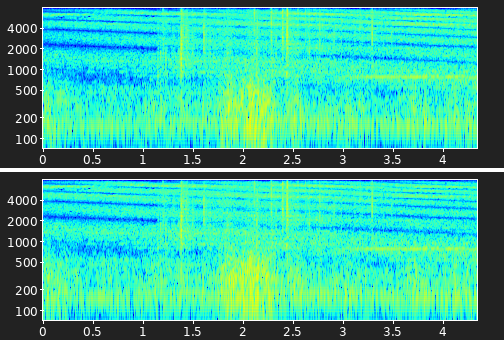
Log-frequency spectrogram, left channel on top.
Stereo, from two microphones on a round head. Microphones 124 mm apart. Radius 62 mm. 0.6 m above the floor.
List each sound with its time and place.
0.0 s a drone: 10° right (ahead or behind); by 4.3 s 20° left (ahead or behind)
1.1 s crumpling: 10° left (ahead or behind)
